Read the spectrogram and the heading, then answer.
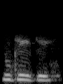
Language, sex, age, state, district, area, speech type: Hindi, female, 45-60, Madhya Pradesh, Bhopal, urban, conversation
